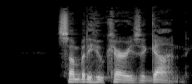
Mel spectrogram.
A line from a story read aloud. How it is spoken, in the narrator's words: said with a snort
